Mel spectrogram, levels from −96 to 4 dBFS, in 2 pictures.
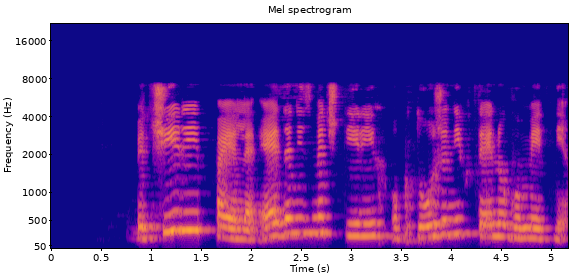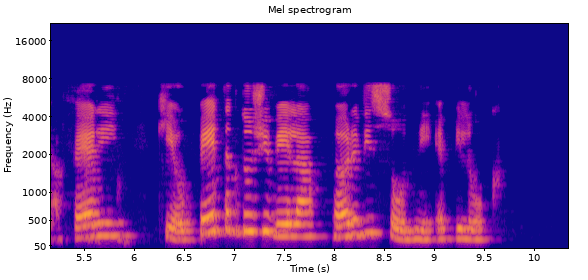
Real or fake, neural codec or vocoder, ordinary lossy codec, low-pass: real; none; none; 7.2 kHz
